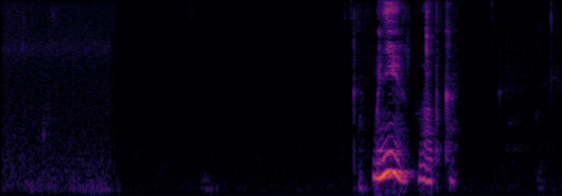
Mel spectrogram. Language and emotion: Russian, positive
